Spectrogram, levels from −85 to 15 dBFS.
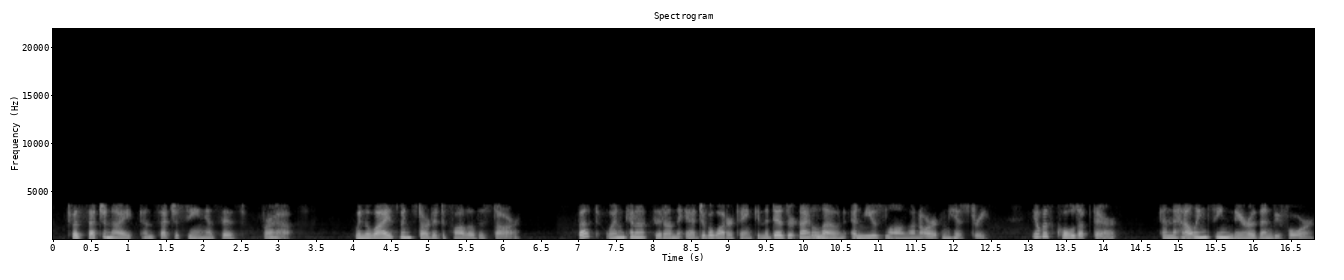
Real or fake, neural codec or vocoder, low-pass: fake; codec, 24 kHz, 0.9 kbps, DualCodec; 3.6 kHz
